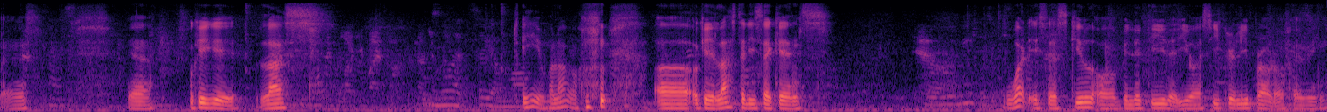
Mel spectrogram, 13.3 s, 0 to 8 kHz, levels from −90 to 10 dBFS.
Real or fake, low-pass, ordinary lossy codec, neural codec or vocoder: real; 7.2 kHz; none; none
